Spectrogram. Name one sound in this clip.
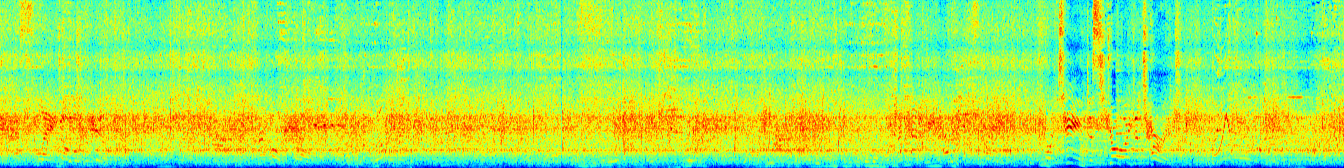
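Game spells and attacks crackle and blast in quick bursts.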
